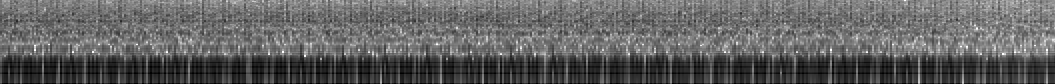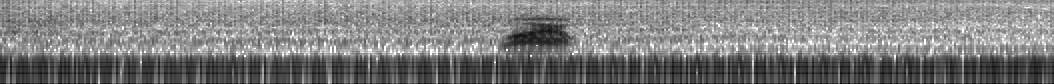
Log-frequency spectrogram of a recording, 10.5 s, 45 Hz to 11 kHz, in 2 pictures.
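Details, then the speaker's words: 1952 VW Split bus with freshly built 1904cc stroker air-cooled flat-four (74mm crank, 90.5mm pistons, replacing 1641cc), first start: steady even low putter, no knocks or misses; sounds good, valve adjustment planned. "Looks good. Awesome. It sounds good. probably we're going to do a valve adjustment later."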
